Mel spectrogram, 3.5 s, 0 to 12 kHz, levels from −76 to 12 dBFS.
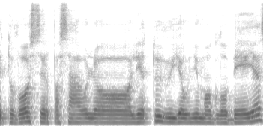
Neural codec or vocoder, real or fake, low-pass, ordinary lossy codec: vocoder, 44.1 kHz, 128 mel bands every 256 samples, BigVGAN v2; fake; 10.8 kHz; AAC, 64 kbps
